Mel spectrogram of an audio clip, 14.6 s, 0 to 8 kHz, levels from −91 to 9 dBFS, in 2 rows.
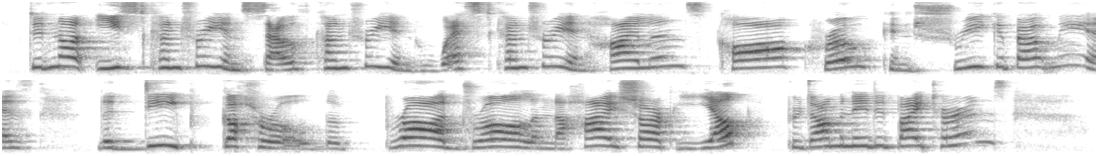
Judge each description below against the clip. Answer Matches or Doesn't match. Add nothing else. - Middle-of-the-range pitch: Doesn't match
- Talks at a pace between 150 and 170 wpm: Doesn't match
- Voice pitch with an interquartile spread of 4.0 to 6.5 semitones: Matches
